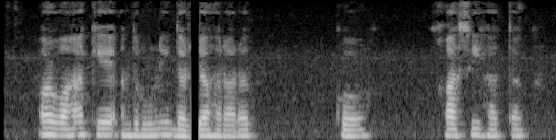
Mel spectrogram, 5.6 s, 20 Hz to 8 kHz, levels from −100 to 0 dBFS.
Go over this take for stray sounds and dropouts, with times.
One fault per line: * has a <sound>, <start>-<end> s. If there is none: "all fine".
* has a dropout, 1.9-2.0 s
